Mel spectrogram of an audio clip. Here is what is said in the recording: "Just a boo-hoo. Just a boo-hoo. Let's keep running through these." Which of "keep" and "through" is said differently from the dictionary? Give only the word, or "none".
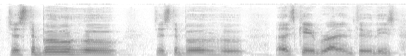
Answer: none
